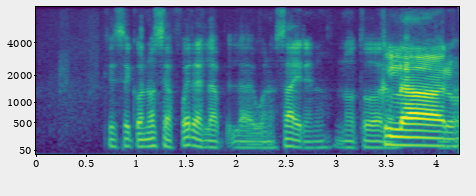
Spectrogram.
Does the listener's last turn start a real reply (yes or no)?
yes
